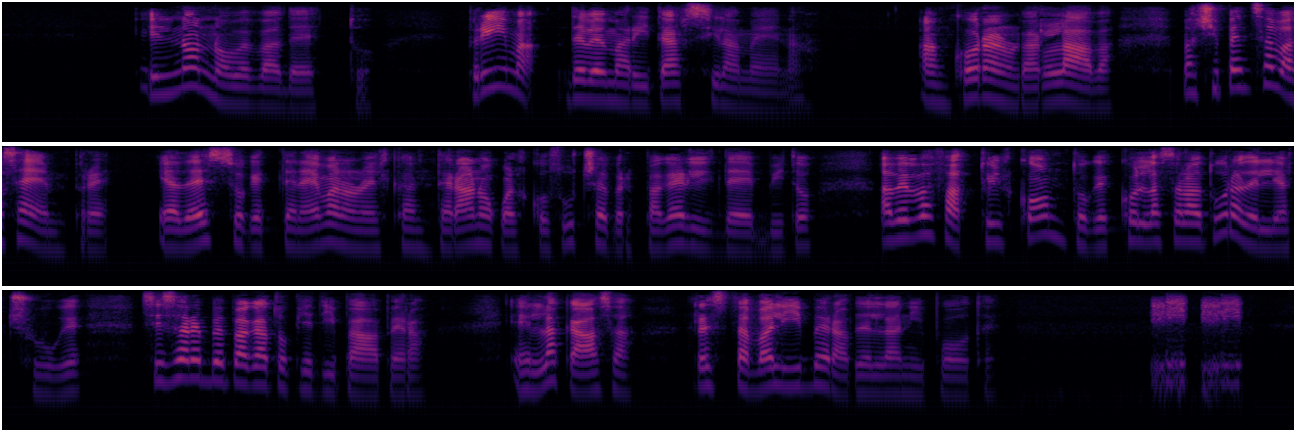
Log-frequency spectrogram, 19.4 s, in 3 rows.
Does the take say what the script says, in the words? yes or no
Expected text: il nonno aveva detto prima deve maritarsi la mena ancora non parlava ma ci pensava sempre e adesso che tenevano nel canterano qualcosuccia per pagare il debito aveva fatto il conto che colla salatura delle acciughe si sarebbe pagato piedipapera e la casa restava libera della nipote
yes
